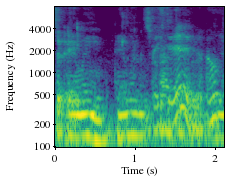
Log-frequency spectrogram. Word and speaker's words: Aleene: legacy in crafting, and they pronounced it Aileen.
